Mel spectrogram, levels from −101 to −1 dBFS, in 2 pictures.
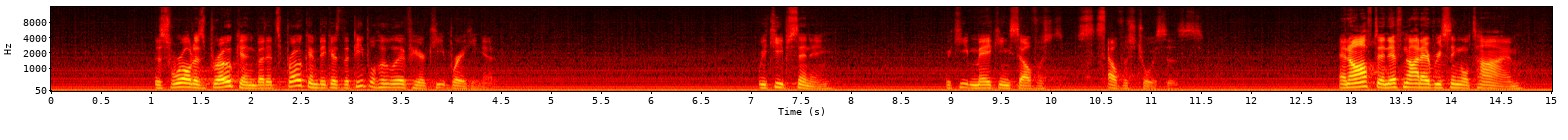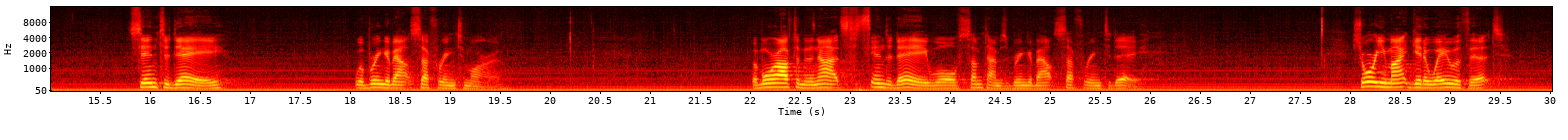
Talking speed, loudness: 120 wpm, -34 LUFS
